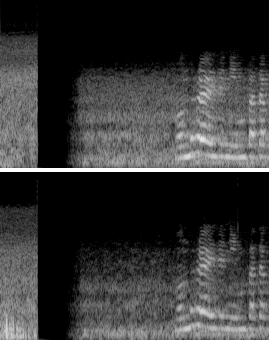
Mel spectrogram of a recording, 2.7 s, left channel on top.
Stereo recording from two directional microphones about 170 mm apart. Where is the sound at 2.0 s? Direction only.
30° right (ahead or behind).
